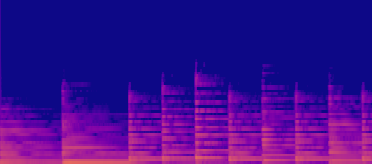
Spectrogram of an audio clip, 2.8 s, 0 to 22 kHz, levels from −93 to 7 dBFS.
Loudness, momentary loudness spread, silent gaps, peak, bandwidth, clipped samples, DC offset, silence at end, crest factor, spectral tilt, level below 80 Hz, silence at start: -41 LUFS; 6 LU; none; -26 dBFS; 12.5 kHz; under 0.1%; under 0.1%; 0 s; 16 dB; -3 dB/octave; -64 dBFS; 0 s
